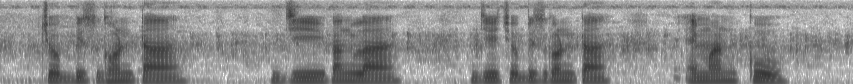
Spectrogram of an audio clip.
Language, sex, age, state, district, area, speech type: Santali, male, 18-30, West Bengal, Purba Bardhaman, rural, spontaneous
